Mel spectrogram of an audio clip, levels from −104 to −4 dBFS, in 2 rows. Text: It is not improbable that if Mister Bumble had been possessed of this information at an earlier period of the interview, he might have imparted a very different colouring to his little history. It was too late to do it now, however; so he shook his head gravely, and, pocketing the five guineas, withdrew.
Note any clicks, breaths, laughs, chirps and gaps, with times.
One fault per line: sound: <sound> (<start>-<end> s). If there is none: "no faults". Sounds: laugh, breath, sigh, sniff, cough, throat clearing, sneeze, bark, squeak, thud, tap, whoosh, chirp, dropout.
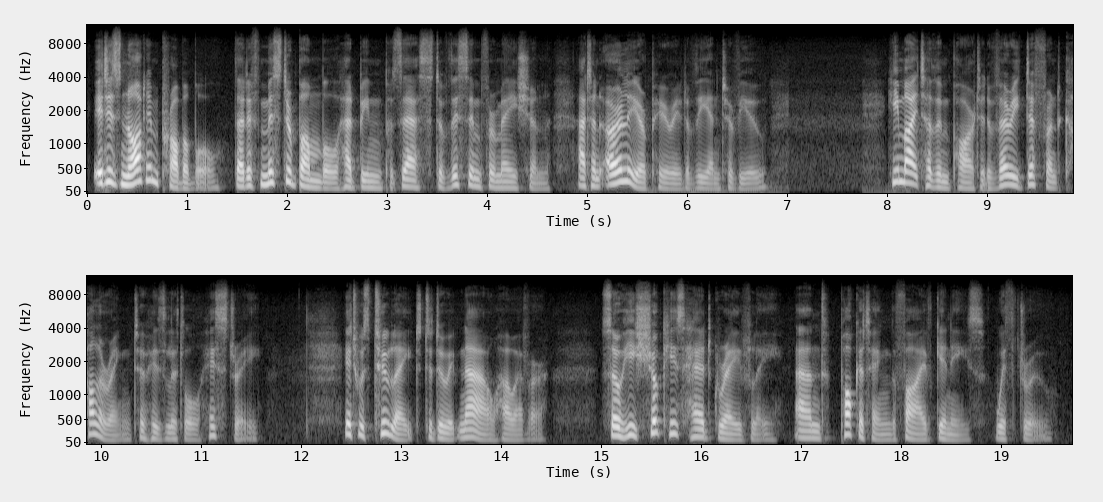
no faults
